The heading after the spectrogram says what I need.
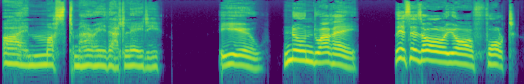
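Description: A woman voicing a proud, demanding fairy-tale king who speaks slowly and emphatically. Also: a little high, huge pitch swings, dry recording, clean studio sound, full character voice. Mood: commanding. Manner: commanding, slow and emphatic.

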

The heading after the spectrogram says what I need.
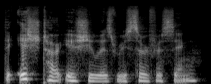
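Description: A woman voicing a soft-spoken, loyal male royal scribe who delivers bad news quietly. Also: creaky, breathy edge, exaggerated voice. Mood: grave. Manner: quiet, low and measured.

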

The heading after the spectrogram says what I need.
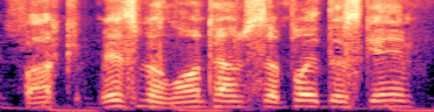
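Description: A man's voice: fairly high pitch, little pitch movement, a little fast, fairly bright tone. Man co-hosting casual gaming banter, music behind. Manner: heavy casual swearing. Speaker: gaming show co-host. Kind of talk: casual video game banter.

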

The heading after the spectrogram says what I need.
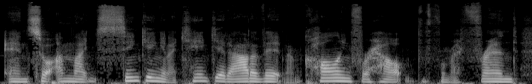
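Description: A young man from the Vancouver area giving a casual daily devotional talk, relaxed and chatty with many fillers and restarts. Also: mid-range voice, moderate pace. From Vancouver area, Canada. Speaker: youth devotional speaker.

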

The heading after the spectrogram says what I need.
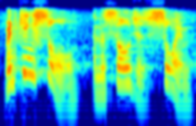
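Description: A man leads an interactive children's story at a church service and cheerfully coaxes everyone to join in. His voice is high and animated, and he speaks slowly. The recording is dull and lo-fi, with a long hall reverb. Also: slightly rough. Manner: animated, coaxing audience participation. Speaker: youth leader telling a story at a service. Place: large church.

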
